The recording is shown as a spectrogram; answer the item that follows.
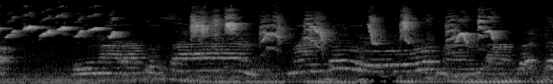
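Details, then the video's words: Bar-winged prinia song in the ciblek semi style, matched against another bird: quick squeaky chirps and sharp high notes in bursts, with harmonic, buzzy phrases and short pauses over a low steady hum. "Tembakan burung ciblek semi vs konin trotol"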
